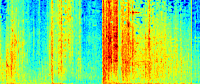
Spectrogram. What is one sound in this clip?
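Loud gunshots boom in quick bursts.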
